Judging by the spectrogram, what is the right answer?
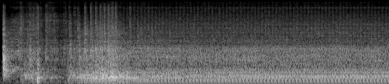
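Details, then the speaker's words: Pony motor on a used trailer with a dead battery, jump-started from a portable jump starter: brief cranking bursts, then it catches and settles into a steady, even buzzing run until shut off; starts fine. "So that's good. It works fantastically on pony motors."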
